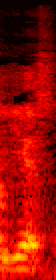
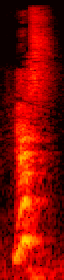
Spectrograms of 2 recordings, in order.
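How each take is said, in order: First: It is said in a flat, unexcited voice. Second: It is said in a happy, upbeat voice.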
